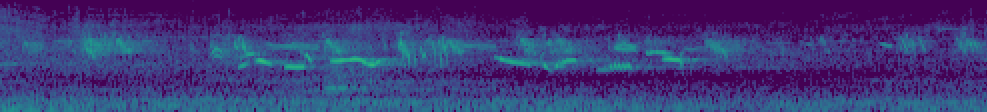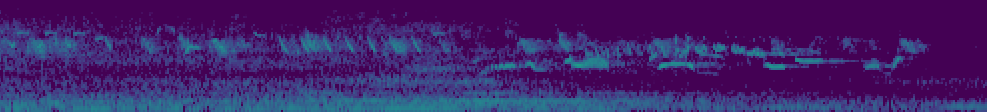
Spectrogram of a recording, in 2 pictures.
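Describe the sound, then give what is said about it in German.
Birds chirp and twitter outdoors by a pond in a garden, short bright calls clustering in bursts during the first few seconds and again near the end, over a low steady background rumble. “Am anderen Fenster, bei unserem Garten, da ist ein Teich, wo immer viel Vogelgezwitscher ist.”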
